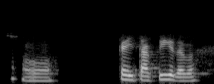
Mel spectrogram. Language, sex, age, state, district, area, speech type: Manipuri, female, 45-60, Manipur, Kangpokpi, urban, conversation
